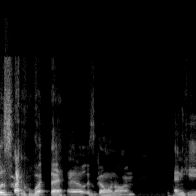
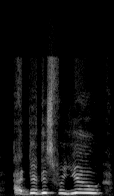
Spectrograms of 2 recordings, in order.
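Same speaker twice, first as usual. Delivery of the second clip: put-on sobbing, higher pitched. Retelling what the partner said after bursting out crying: imitating someone crying. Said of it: "bursted out crying and was like".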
